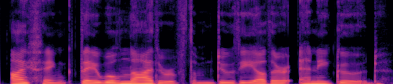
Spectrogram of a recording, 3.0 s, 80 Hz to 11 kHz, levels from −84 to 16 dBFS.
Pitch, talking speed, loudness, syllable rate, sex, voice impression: 175 Hz, 245 wpm, -17 LUFS, 5.6 syllables/s, female, very feminine, adult-like, slightly middle-aged, thin, tensed, slightly powerful, bright, hard, very clear, very fluent, cool, very intellectual, very refreshing, sincere, very calm, very friendly, very reassuring, slightly unique, elegant, slightly sweet, slightly lively, slightly sharp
